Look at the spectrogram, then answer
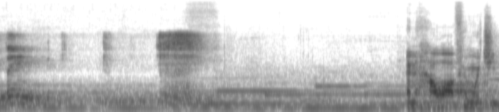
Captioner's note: sniffles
